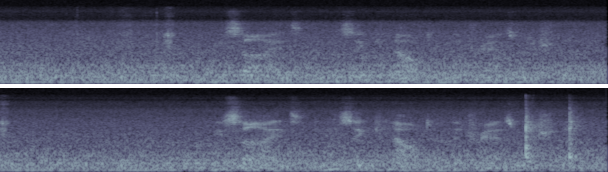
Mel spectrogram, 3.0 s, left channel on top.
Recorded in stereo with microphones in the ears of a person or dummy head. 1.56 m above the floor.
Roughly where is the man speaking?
Right.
